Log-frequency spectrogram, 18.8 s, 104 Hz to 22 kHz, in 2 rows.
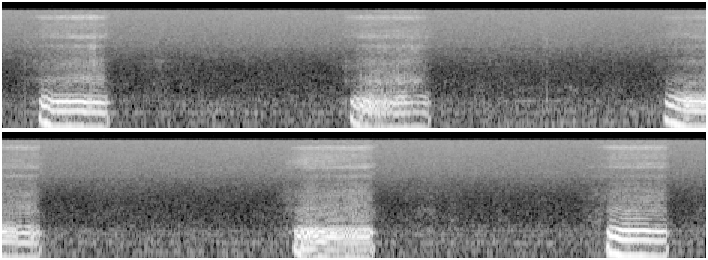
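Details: Loud, rough snores at regular intervals, about 14 a minute, with quiet gaps between, from a sleeping 16-week-old German Shorthaired Pointer puppy after a long day at the beach; ordinary snoring.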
